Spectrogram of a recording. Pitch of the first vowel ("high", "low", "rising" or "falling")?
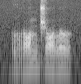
rising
